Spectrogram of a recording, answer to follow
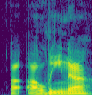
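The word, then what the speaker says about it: Alaina: me hard is um alina i believe is how you say her name a-l-a-i-n-a stark on october 22nd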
